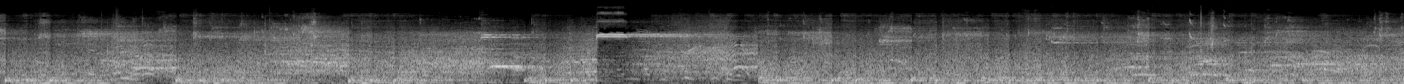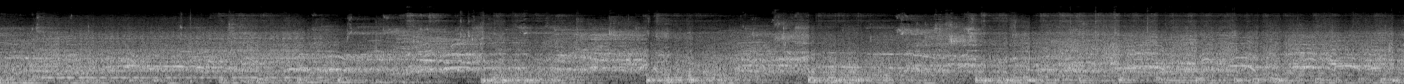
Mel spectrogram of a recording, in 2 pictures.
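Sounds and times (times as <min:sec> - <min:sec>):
crowd voices echoing: 0:00.0 - 0:28.0.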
